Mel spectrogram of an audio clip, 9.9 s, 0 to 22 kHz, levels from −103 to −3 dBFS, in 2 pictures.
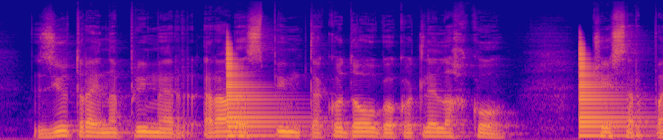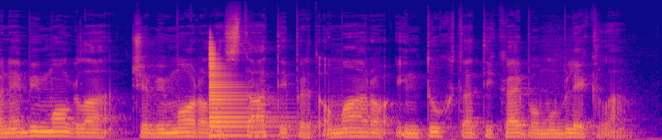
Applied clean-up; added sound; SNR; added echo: none; Guitar; -2 dB; none.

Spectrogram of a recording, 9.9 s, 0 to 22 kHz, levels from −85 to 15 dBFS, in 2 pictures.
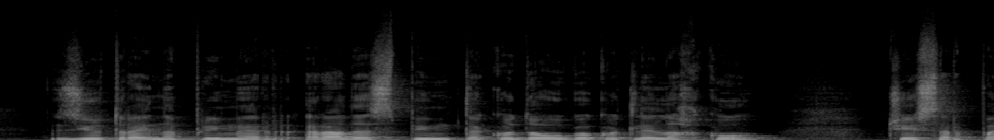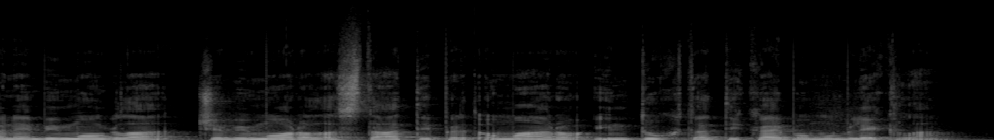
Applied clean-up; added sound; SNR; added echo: none; none; none; none.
